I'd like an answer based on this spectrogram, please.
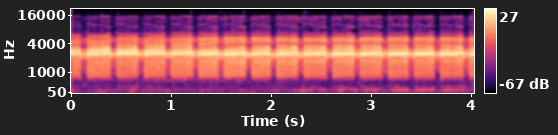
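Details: At night in Pakistan, a frog sings a rapid series of loud, buzzy, rasping pulses, about four each second.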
